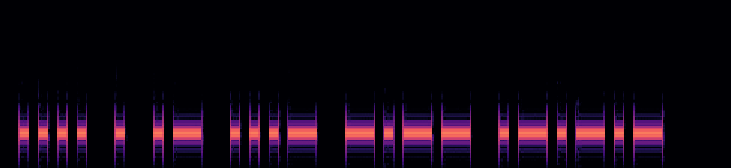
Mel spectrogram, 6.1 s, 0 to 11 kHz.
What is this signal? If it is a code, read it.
Morse code, heard as a keyed tone, about 15 wpm, 700 Hz. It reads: HEAVY.
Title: Sentences from Top 1600 Words 15wpm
